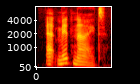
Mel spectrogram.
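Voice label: "midnight", English, female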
